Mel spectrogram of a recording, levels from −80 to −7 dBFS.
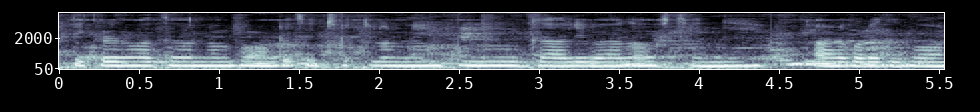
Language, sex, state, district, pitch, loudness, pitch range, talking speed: Telugu, female, Andhra Pradesh, Krishna, 210 Hz, -12 LUFS, 205-215 Hz, 100 wpm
